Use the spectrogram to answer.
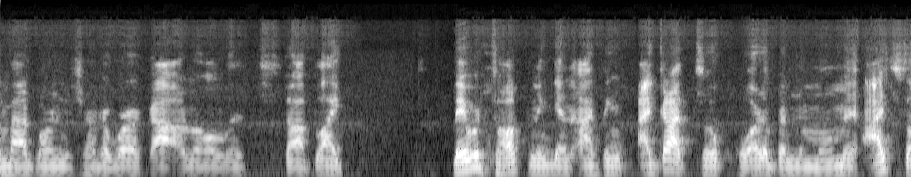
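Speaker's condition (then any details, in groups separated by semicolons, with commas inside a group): Spinocerebellar ataxia type 7, SCA7; speech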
